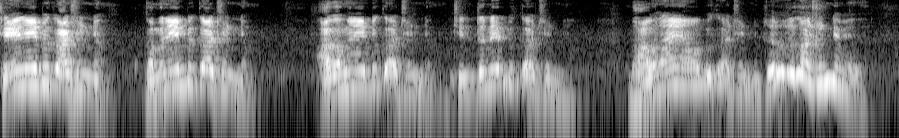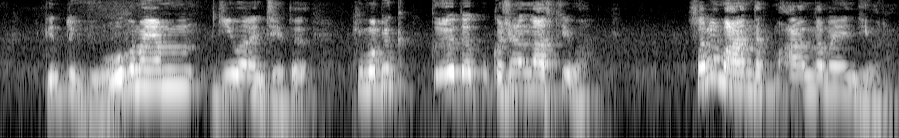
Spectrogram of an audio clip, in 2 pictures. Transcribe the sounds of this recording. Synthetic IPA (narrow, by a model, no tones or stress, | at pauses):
t͡ʃɐjɐneːpikaːʈʰɐnjɐm | ɡɐmɐneːpikaːʈʰɐnjɐm | aɡɐmɐneːpikaːʈʰɐnjɐ̰mt͡ʃint̪ɐneːpikaːʈʰɐnjɐm | bʱaːʋɐnaːjaːmɐpika̰ːʈʰɐnjɐmsɐɾʋɐd̪ɐkaːʈʰɐnjɐmjeːɡɐ | kint̪ujooːɡɐmɐjɐmd͡ʒiːʋɐnɐmt͡ʃḛːt̪ɐ | kimɐpi | eːt̪ɐkɐʂ̬ɐɳɐŋɡaːst̪iːʋa | sɐɾʋɐmaːnɐnd̪ʱɐmaːnɐnd̪ʱɐmɐjɐmd͡ʒḭːʋɐ̰nɐ̰m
